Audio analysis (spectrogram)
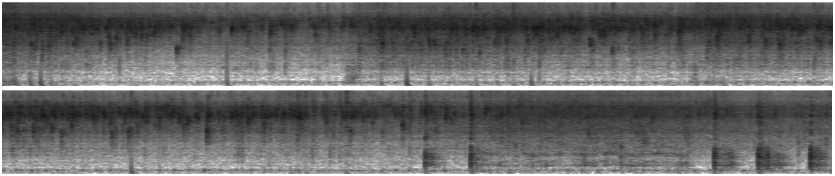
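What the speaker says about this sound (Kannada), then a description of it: "ಈ ಕಾದಿರೋ ಅಂಥ ಆಯಿಲ್ಗೆ ನಾನು ಈರುಳ್ಳಿನ ಹಾಕ್ತಾಯಿದ್ದೀನಿ" Onions fry in hot oil for red chilli chicken, a loud, dense sizzle that holds steady the whole time, with a few stirring knocks near the end.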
